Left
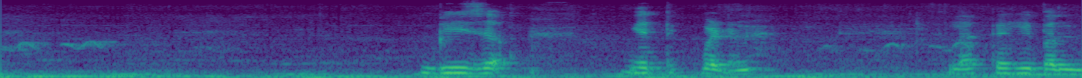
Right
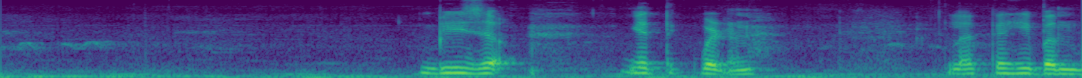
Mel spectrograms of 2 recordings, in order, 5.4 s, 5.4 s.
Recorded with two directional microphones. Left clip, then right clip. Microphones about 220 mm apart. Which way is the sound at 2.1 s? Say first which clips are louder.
Right 7 dB; 40° right (ahead or behind).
